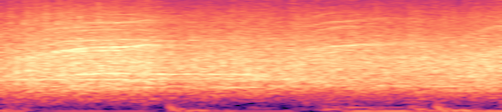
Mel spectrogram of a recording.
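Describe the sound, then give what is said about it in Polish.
One person claps steadily for the celebrities who had their own Coral brand ice creams, dense hand clapping through the whole short stretch, loud, with no voices over it and a faint low rumble underneath. “Bo to są fajne nazwiska, no dlatego biję im brawo.”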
